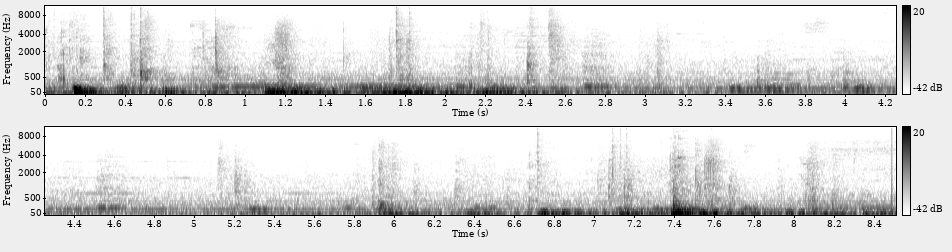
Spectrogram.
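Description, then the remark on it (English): A door is handled and pushed shut, with a sharp thud near the start and another near the end, amid shuffling, clicks and a low murmur of voices in the background. “hold on, I'm gonna shut this door.”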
